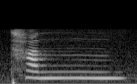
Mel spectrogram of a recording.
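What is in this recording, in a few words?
"tan3", Cantonese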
